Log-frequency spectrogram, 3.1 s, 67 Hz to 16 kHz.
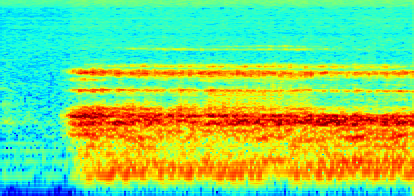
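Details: Sahara dromedary camels, recorded in 2017, giving a steady, drawn-out nasal groan with strong even harmonics, starting abruptly and continuing unbroken for over two seconds.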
